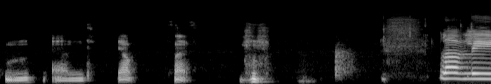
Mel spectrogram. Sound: laughs

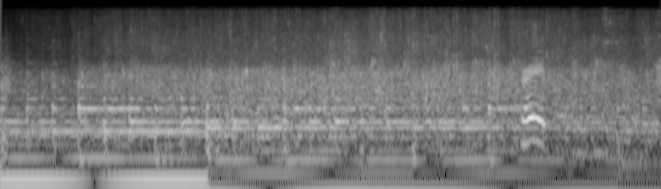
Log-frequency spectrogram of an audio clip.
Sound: pleasant tempo music; audience applauding

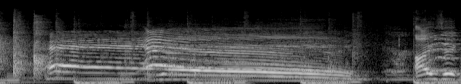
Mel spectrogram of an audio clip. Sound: clapping and cheering

